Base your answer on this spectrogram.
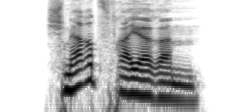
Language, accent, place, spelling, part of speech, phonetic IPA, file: German, Germany, Berlin, schmerzfreierem, adjective, [ˈʃmɛʁt͡sˌfʁaɪ̯əʁəm], De-schmerzfreierem.ogg
- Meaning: strong dative masculine/neuter singular comparative degree of schmerzfrei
